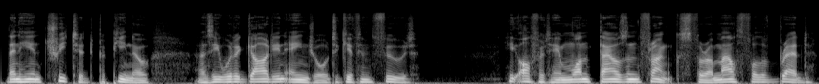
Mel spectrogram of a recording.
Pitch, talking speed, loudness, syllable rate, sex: 110 Hz, 185 wpm, -17 LUFS, 5.3 syllables/s, male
